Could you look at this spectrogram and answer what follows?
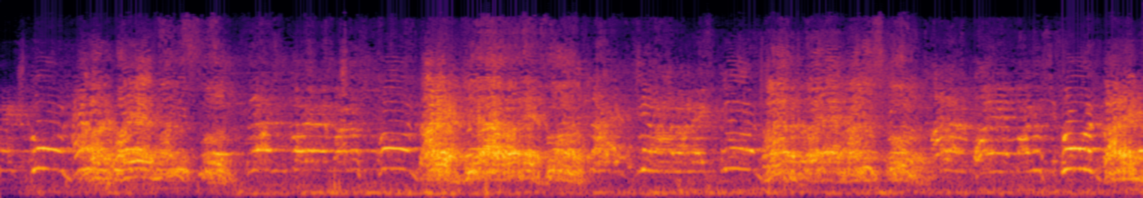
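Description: A crowd of student protesters at a political march in Bangladesh shouts slogans in unison, loud and near, with rhythmic call-and-response bursts of many voices repeating throughout.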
